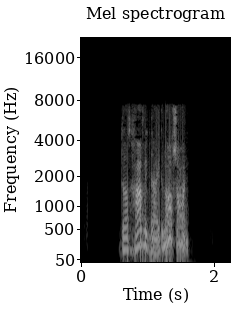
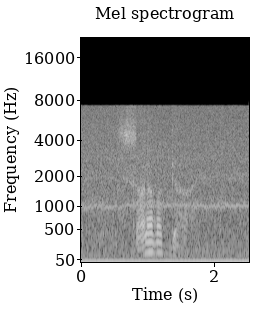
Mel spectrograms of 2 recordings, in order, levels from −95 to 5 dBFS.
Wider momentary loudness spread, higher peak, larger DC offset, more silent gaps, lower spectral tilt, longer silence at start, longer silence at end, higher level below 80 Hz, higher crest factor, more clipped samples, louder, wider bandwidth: first, 10 LU vs 7 LU; second, -16 dBFS vs 0 dBFS; second, under 0.1% vs 8%; neither; about the same, -3 dB/octave vs -2.5 dB/octave; first, 0.6 s vs 0 s; first, 0.65 s vs 0 s; second, -64 dBFS vs -42 dBFS; about the same, 22 dB vs 18 dB; neither; second, -36 LUFS vs -17 LUFS; about the same, 7.6 kHz vs 7.8 kHz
